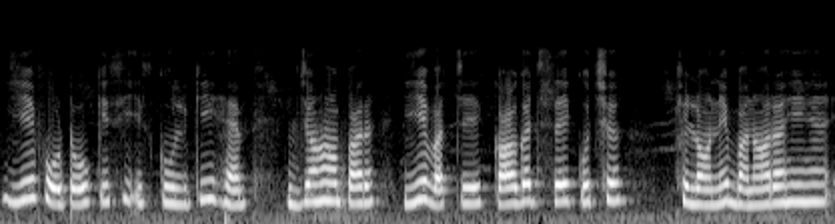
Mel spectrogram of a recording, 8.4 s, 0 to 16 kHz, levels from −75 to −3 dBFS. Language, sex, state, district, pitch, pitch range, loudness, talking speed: Hindi, female, Maharashtra, Dhule, 260 Hz, 240-270 Hz, -14 LUFS, 120 wpm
